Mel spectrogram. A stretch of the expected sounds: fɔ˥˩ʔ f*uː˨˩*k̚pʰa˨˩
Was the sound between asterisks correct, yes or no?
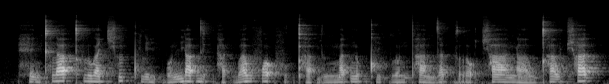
no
